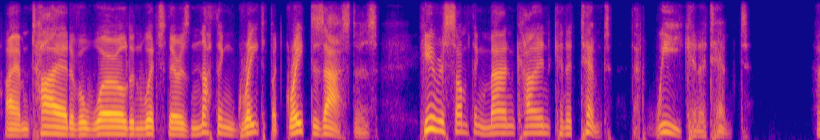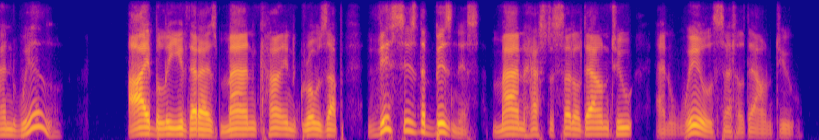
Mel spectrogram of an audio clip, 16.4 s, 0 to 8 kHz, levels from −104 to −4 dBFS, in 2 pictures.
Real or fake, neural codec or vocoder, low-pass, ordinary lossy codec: real; none; 7.2 kHz; Opus, 24 kbps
